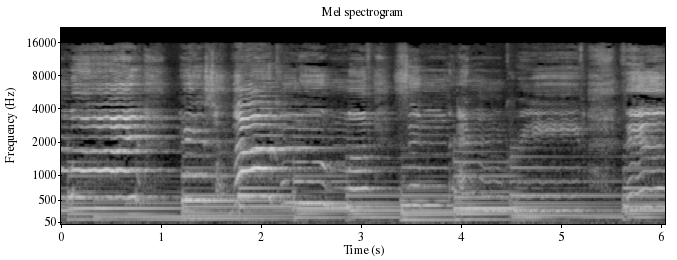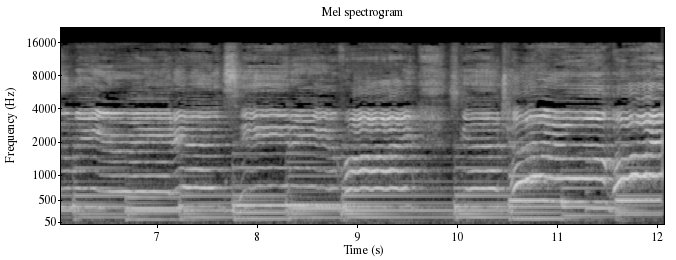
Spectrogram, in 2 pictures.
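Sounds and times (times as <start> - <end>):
piano accompaniment: 0.0 - 12.0
woman singing a hymn: 0.0 - 12.0.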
